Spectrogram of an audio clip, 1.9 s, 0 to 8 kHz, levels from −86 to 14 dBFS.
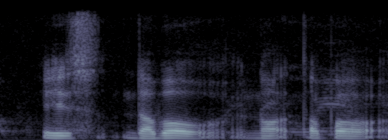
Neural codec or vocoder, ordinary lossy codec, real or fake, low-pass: none; none; real; 7.2 kHz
